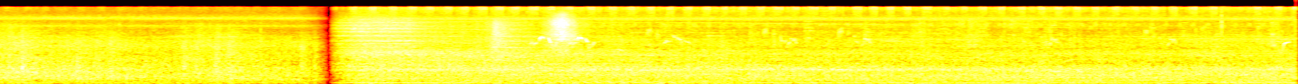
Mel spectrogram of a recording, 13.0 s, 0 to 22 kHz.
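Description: Empty coal hopper wagons rolling over the rails, then, after an abrupt cut, two CC 205 diesel locomotives hauling an empty coal train approach on a curve with a low, steady engine drone. A few short high-pitched wheel squeals sound from the curve, the strongest a couple of seconds after the cut.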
